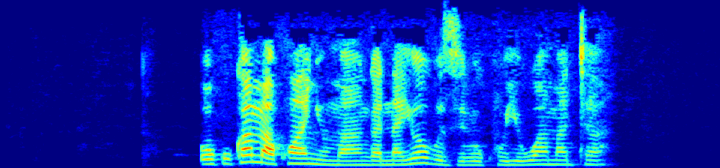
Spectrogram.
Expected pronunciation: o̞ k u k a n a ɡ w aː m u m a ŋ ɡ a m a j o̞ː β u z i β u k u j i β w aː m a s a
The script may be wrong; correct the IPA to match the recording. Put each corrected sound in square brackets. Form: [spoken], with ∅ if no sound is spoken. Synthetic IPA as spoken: o̞ k u k a [m] a [k] w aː [ɲ] u m a ŋ ɡ a [n] a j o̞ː β u z i β u k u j i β w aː m a [t] a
